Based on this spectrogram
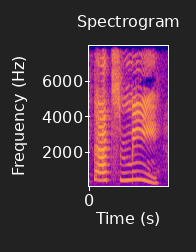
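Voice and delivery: high, thrilled little frog; Froggy, delighted. Acted. Froggy reading the ad, high delighted voice. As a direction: burst with joy.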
